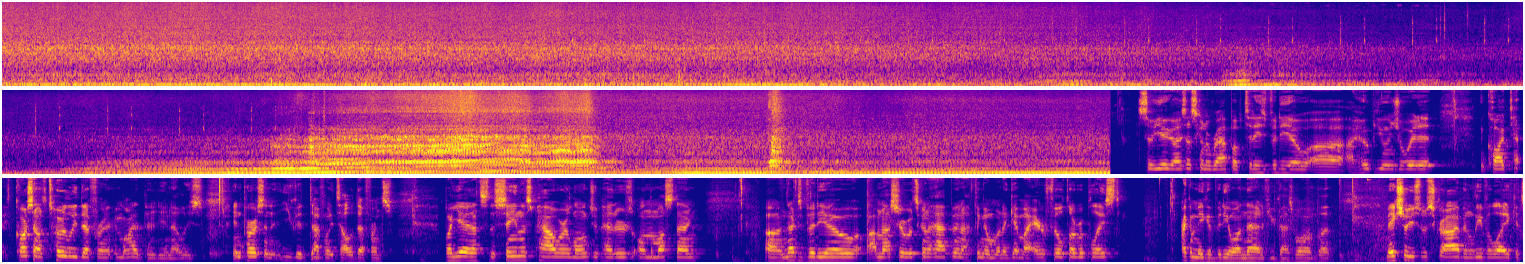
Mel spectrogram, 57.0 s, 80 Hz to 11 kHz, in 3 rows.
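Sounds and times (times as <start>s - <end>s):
car engine idling and revving: 0.0s - 32.9s.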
